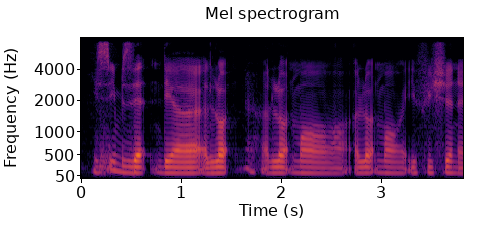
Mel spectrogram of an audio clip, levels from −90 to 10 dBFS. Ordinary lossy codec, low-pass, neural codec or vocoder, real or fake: none; 7.2 kHz; none; real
